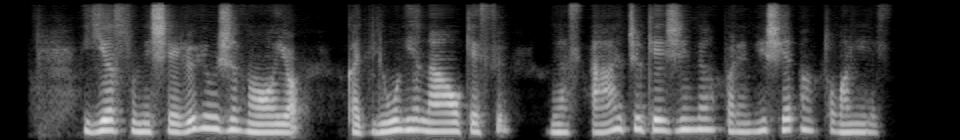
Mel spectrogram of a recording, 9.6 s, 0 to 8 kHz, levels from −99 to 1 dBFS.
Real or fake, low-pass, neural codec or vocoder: fake; 7.2 kHz; codec, 16 kHz, 0.7 kbps, FocalCodec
